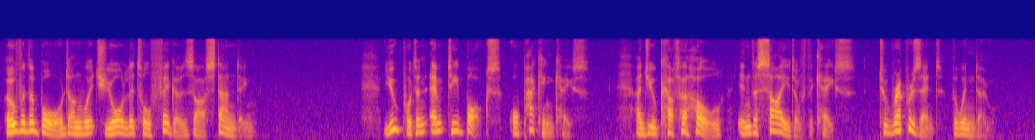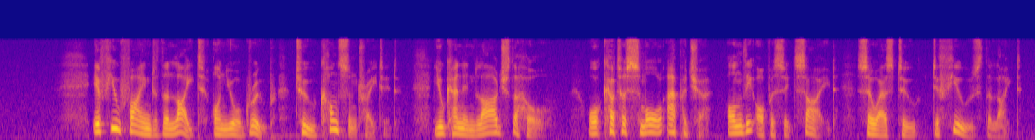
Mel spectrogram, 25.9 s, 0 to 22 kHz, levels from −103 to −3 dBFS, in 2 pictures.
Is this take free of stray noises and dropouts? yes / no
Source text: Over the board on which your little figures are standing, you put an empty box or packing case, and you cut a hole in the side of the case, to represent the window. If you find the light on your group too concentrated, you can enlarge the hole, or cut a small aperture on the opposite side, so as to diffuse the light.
yes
